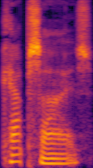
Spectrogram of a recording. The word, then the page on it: capsize: American English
